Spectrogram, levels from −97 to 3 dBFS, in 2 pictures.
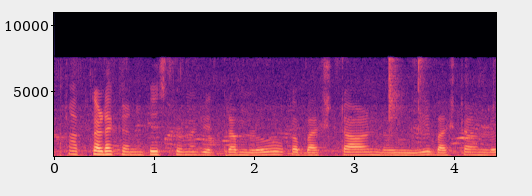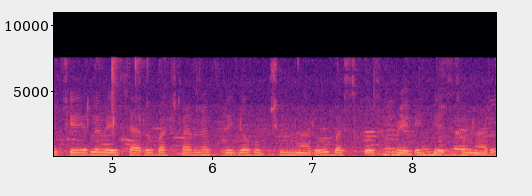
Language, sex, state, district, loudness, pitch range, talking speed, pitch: Telugu, female, Andhra Pradesh, Sri Satya Sai, -20 LUFS, 185-215 Hz, 120 wpm, 200 Hz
